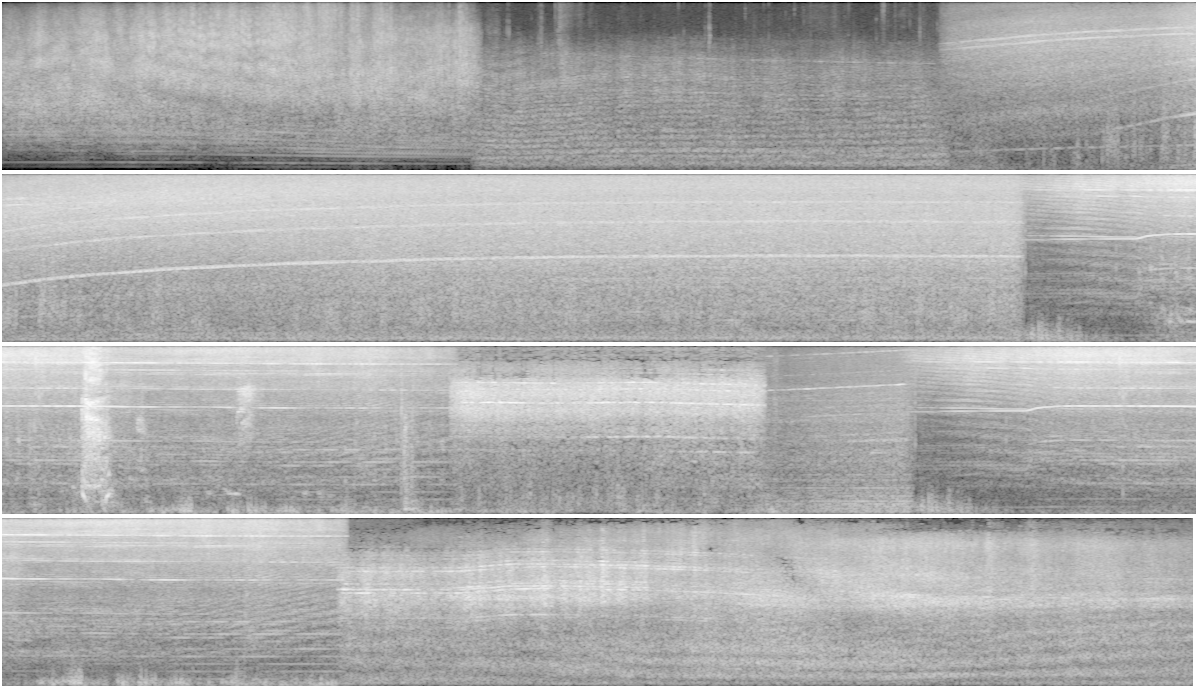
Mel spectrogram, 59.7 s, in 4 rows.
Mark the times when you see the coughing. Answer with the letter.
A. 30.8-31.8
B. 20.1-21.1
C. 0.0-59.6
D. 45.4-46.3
A.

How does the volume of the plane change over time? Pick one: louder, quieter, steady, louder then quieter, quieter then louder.
louder.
